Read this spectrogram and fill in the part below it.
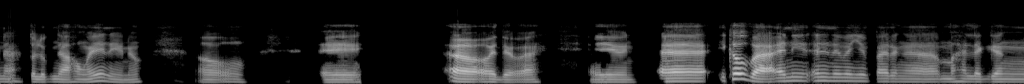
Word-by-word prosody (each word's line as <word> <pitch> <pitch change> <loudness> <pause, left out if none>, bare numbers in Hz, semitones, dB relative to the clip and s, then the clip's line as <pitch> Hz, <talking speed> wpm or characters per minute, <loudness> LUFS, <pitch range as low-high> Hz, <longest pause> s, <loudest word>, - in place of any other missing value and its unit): na 125 +1 -8
tulog 115 -1 -5
na 115 -2 -1
ako 120 0 -6
ngayon, 150 +4 -1
eh, 115 - -4
'no? 120 +3 -9 0.6
Oo, 110 +1 -7 0.8
eh 110 0 0 0.9
oo, 125 -2 +6
di 110 -1 -3
ba? 115 +2 -3 0.6
Ayun, 115 -1 -1 0.2
ah, 145 +1 +6
ikaw 250 +8 +3
ba 130 +4 +6
ano 155 +2 0
yu - - -8
ano 175 +1 -2
naman 165 -1 -3
'yung 150 -1 -7
parang, 135 -1 -3
ah, 125 -1 -2
mahalagang 130 -1 -4
125 Hz, 140 wpm, -23 LUFS, 115-140 Hz, 0.9 s, oo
